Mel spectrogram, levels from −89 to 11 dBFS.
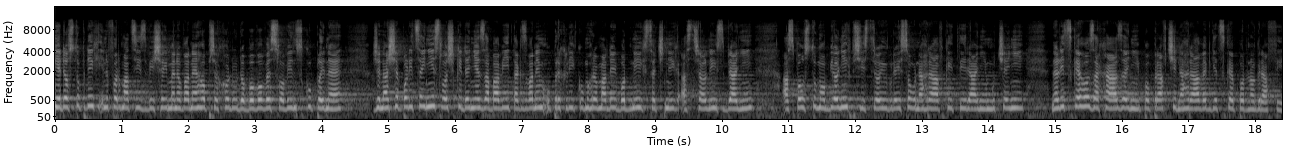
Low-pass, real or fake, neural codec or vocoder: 10.8 kHz; real; none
